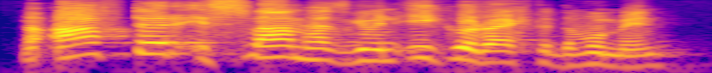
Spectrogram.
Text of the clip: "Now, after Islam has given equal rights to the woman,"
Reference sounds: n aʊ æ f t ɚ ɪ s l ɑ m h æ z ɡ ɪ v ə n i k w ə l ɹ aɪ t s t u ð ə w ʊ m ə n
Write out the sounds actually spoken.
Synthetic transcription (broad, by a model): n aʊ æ f t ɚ ɪ s l ɑ m h æ z ɡ ɪ v ə n i k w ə l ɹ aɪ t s t u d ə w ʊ m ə n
